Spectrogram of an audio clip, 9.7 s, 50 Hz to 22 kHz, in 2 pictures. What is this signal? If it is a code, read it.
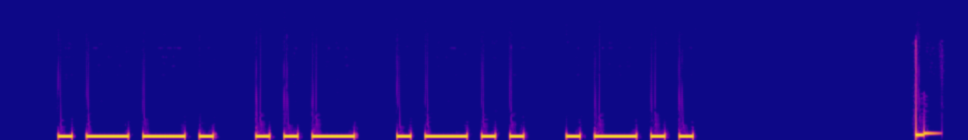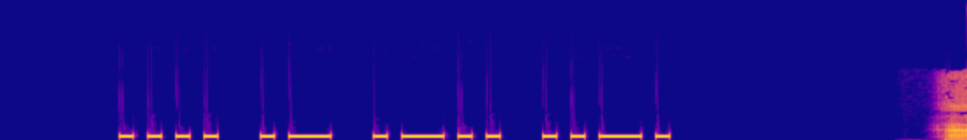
Morse code, heard as a keyed tone, about 17 wpm, 700 Hz. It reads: PULL HALF
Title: Sentences from Top 400 Words - New Word Drill - 17wpm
